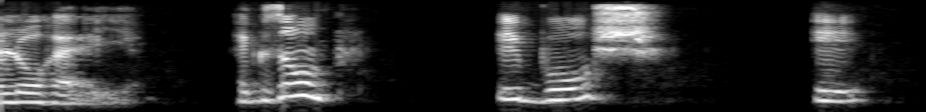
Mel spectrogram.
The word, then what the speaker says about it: ébauche: supplémentaires emboucher quelqu'un donc je répète pour la prononciation une ébauche et une embauche autre confusion entre des mots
